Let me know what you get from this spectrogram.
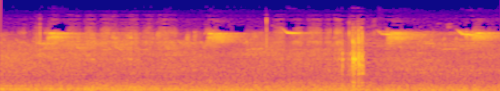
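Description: Small birds chirping: short high calls about once a second, some sliding down in pitch, over a low steady background rumble. A single sharp knock sounds about three and a half seconds in.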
